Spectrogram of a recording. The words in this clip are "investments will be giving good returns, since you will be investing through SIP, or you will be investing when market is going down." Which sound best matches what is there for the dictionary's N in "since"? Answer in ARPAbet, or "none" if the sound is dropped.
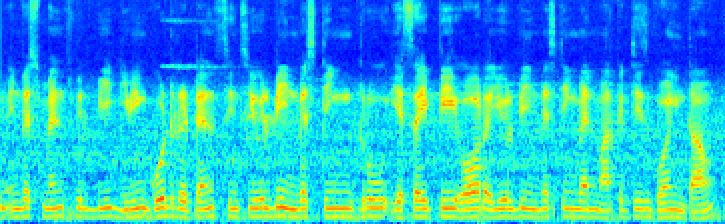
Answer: N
